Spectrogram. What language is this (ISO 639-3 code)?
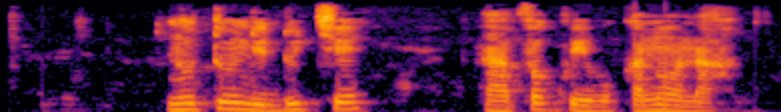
kin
